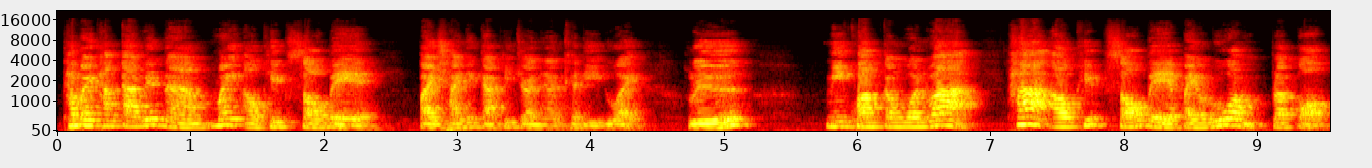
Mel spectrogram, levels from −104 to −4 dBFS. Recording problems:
off-mic speech; far
room echo; slight; dies away in 0.3 s

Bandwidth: 16 kHz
